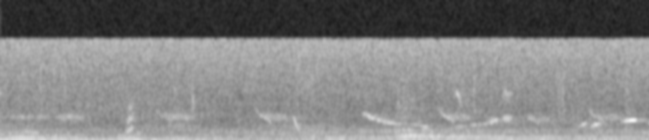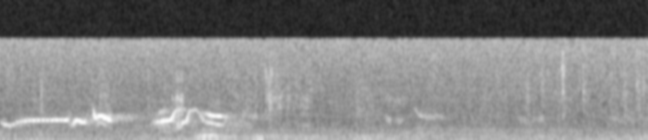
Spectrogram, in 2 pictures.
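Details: Grey-hooded warbler in Uttarakhand, India, giving short, thin, high whistled notes that slur up and down, grouped in a brief burst in the middle, over a steady low hum and faint lower background sounds.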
